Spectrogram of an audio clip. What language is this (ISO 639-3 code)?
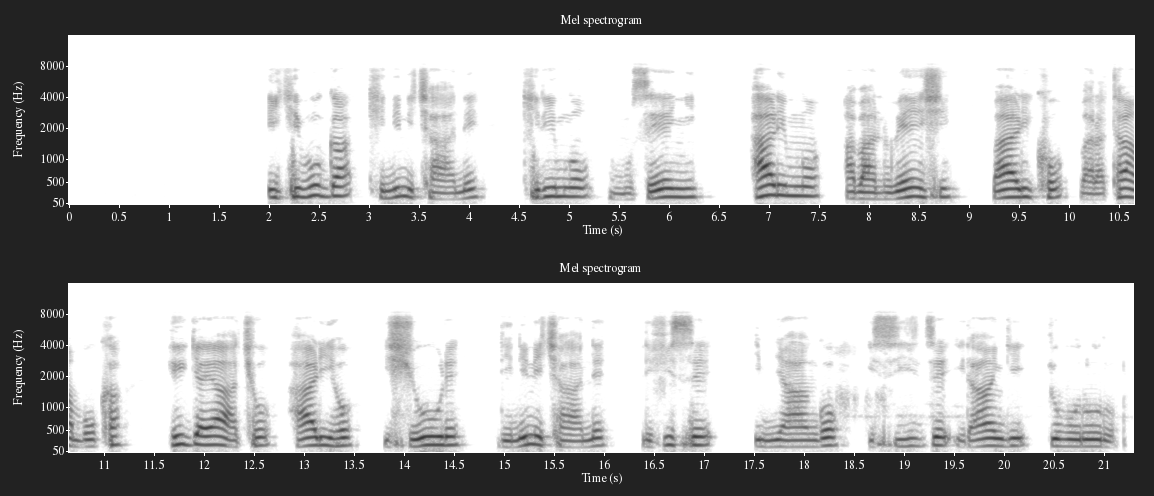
run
